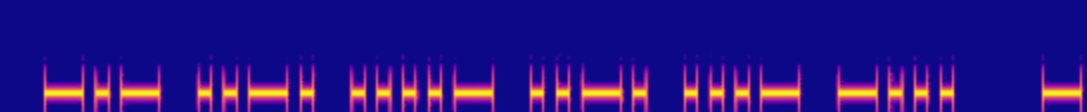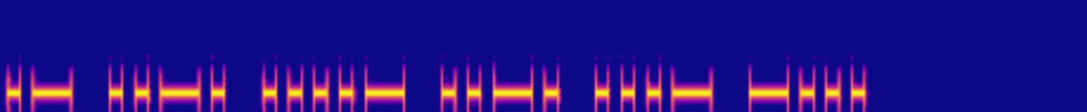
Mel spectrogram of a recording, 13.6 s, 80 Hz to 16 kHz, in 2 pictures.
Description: Morse code, heard as a keyed tone, about 15 wpm, 700 Hz. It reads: KF4FVB KF4FVB
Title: USA Call Signs Repeated 3x 15wpm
